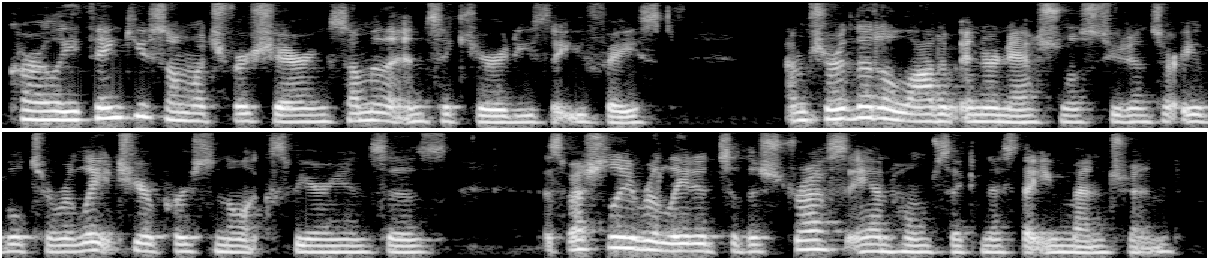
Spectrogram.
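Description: A woman's voice: deep voice, a little fast, a little mellow, slightly rough. A woman hosting an interview show, reading encouraging, scripted questions to her guest. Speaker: podcast host interviewer.

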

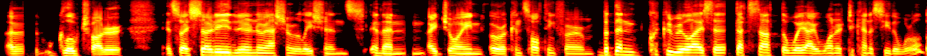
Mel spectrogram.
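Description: Fast-talking man on a dull, dry line. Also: mid-range voice, no echo. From United States. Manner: fast, enthusiastic, with frequent fillers and restarts. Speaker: startup investor, guest. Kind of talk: conversational interview.

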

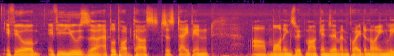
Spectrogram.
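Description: A man hosting a morning radio show, chatting casually and reading sponsor messages with a joking, rambling manner. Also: low voice. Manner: jokey, rambling, self-correcting. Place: radio studio.

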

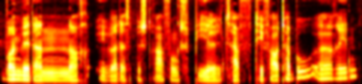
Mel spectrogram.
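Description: A man's voice: lowish voice, measured pace, mellow, no echo, clean studio sound. A man chatting casually as a podcast co-host in a colloquial, teasing way. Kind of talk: casual chat about reality TV.

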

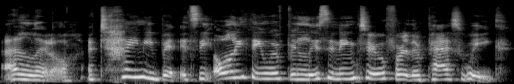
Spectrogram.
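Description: A woman's voice: a little high, moderate pace, darkish tone. A young woman co-hosting a podcast, chatting casually and enthusiastically, often laughing. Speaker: podcast co-host. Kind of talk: casual chat.

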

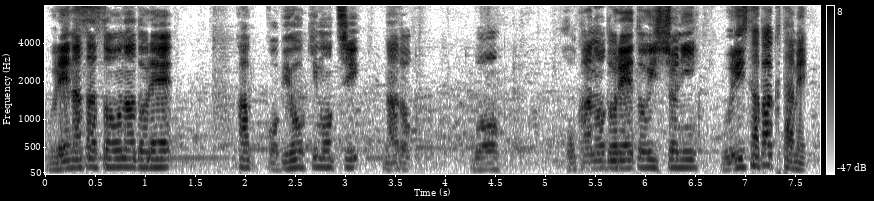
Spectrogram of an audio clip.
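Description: A man narrating as a deadpan explainer in an audio drama, giving clipped, dictionary-like notes. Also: mid-range voice, unhurried. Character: deadpan explainer of historical terms. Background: clear background music.

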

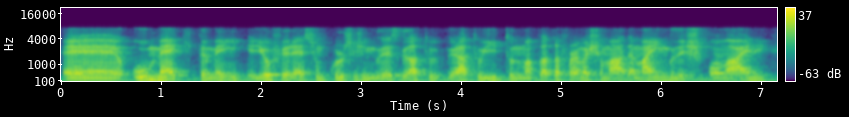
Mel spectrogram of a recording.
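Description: A man with a Brazilian accent co-hosting a podcast in relaxed casual chat, with frequent filler pauses. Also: mid-range voice, a little hiss or hum. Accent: Brazilian Portuguese. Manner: relaxed, many filler "é" pauses, laughs easily. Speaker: podcast co-host. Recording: dull lo-fi sound.

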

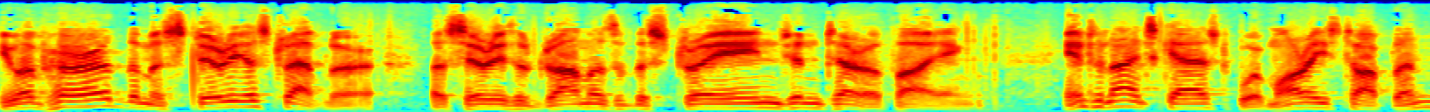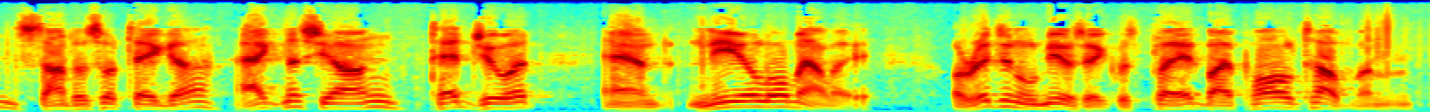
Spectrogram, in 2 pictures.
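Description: A man's voice: medium pitch, very animated, normal speed, breathy edge. A man with an American accent making a formal, scripted announcement in 1940s radio style. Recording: muffled old radio recording, loud music.

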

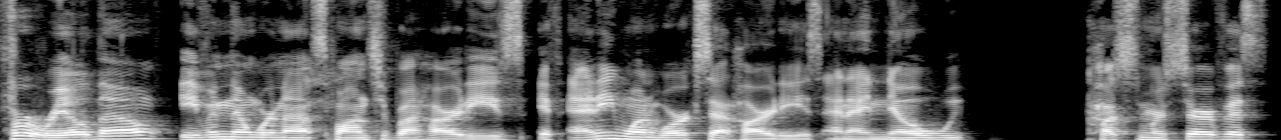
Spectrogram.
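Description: A man's voice: medium pitch, moderate pace, a bit bright, clean tone. A man with an American accent co-hosting a podcast in casual, playful banter, teasing and exclaiming as he talks. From United States. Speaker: podcast co-host.

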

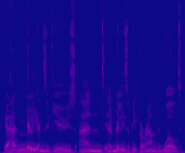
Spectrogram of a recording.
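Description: The fairly deep-voiced bloke who opens a weekly podcast by joking at his own expense before the serious guest comes on. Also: a little fast, darkish tone. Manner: tongue-in-cheek, self-deprecating. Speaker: podcast host. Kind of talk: casual scripted podcast introduction.

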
